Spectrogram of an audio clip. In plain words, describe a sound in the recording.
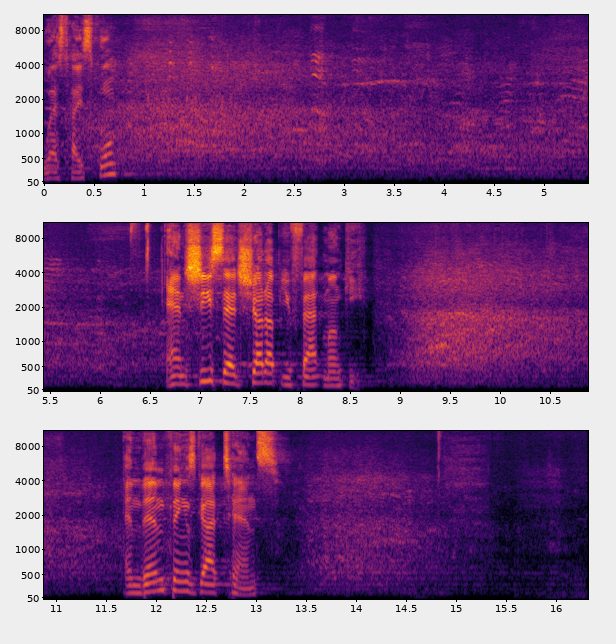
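A large audience laughs loudly in a hall.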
